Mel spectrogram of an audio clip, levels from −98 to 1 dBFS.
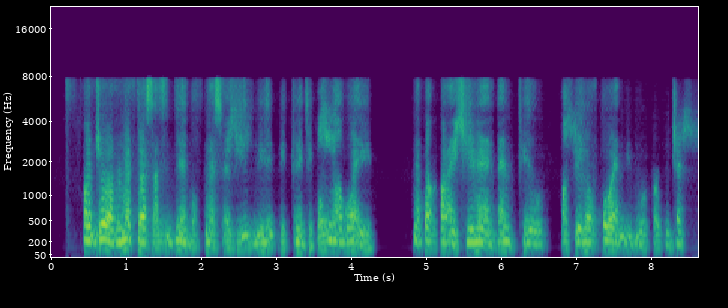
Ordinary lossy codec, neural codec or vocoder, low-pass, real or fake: none; codec, 16 kHz, 0.5 kbps, FreqCodec, smaller model; none; fake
